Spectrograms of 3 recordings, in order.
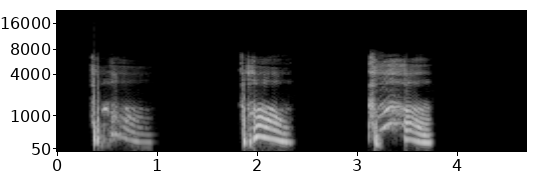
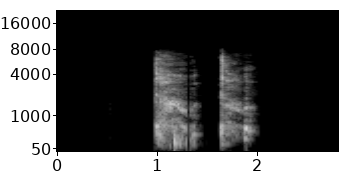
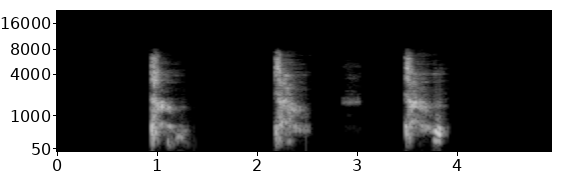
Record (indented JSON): {
  "exhalation_length": "4.7 s",
  "exhalation_amplitude": 32768,
  "exhalation_signal_mean_std_ratio": 0.42,
  "cough_length": "2.8 s",
  "cough_amplitude": 29679,
  "cough_signal_mean_std_ratio": 0.34,
  "three_cough_length": "4.9 s",
  "three_cough_amplitude": 30082,
  "three_cough_signal_mean_std_ratio": 0.3,
  "survey_phase": "beta (2021-08-13 to 2022-03-07)",
  "age": "18-44",
  "gender": "Female",
  "wearing_mask": "No",
  "symptom_cough_any": true,
  "symptom_runny_or_blocked_nose": true,
  "symptom_shortness_of_breath": true,
  "symptom_diarrhoea": true,
  "symptom_fatigue": true,
  "symptom_headache": true,
  "symptom_other": true,
  "symptom_onset": "3 days",
  "smoker_status": "Ex-smoker",
  "respiratory_condition_asthma": true,
  "respiratory_condition_other": false,
  "recruitment_source": "Test and Trace",
  "submission_delay": "2 days",
  "covid_test_result": "Positive",
  "covid_test_method": "RT-qPCR",
  "covid_ct_value": 22.2,
  "covid_ct_gene": "ORF1ab gene"
}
